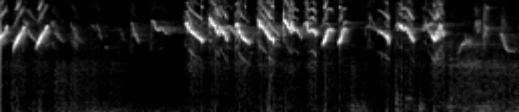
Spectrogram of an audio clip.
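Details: White-eye (pleci) in gacor form, hunting for a rival: quick high twittering notes, a brief lull, then a vigorous flurry of shrill, sweeping chirps that slows toward the end.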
